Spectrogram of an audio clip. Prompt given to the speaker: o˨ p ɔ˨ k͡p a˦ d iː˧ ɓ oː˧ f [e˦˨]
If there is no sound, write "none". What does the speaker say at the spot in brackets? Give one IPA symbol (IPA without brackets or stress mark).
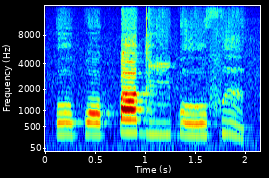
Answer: ɨ˦˨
